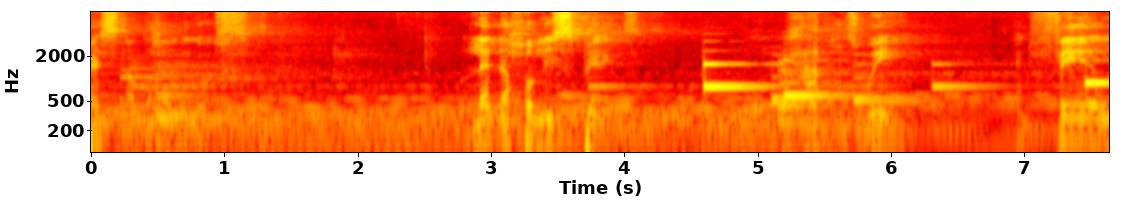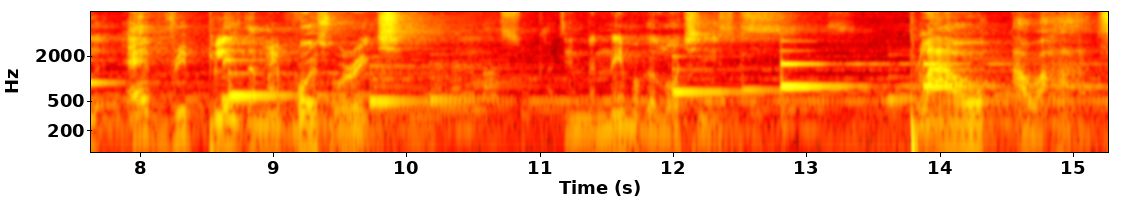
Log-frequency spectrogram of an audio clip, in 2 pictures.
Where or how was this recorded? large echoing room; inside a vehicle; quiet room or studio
large echoing room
